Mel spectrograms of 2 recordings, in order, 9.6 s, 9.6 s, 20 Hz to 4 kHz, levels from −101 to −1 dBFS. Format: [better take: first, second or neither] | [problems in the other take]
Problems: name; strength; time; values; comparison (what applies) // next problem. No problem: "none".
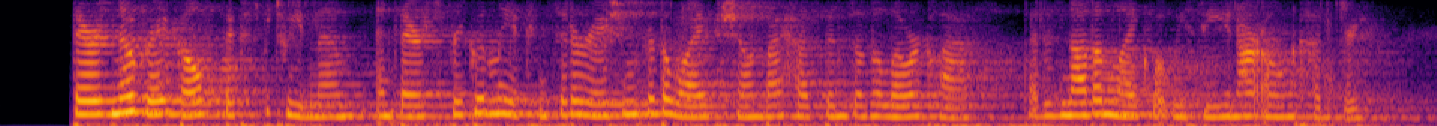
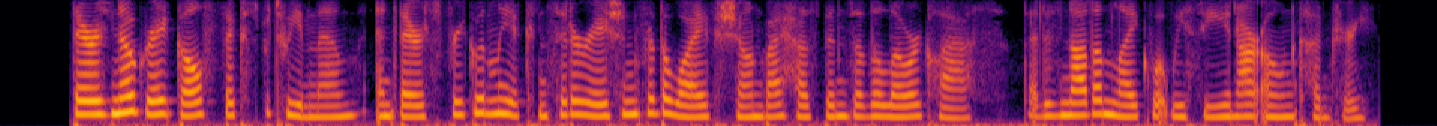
second | noise reduction (neural separator model SepFormer DNS4)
